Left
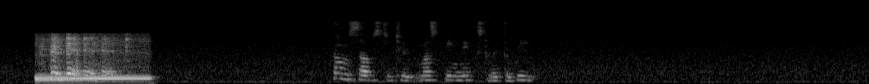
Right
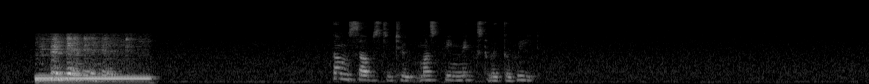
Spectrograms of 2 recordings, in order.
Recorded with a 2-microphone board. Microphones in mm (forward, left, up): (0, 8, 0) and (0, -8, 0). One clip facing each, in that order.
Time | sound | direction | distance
0.3 | laughter | 40° left (ahead or behind) | 0.6 m
3.3 | a woman speaking | 30° right (ahead or behind) | 1.1 m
